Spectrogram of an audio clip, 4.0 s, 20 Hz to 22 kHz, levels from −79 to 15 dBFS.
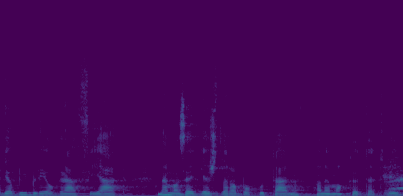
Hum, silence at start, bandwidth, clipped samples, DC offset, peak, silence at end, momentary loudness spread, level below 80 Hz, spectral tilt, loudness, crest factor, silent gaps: none; 0 s; 15.5 kHz; under 0.1%; under 0.1%; -32 dBFS; 0 s; 6 LU; -66 dBFS; -4.5 dB/octave; -51 LUFS; 18 dB; none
